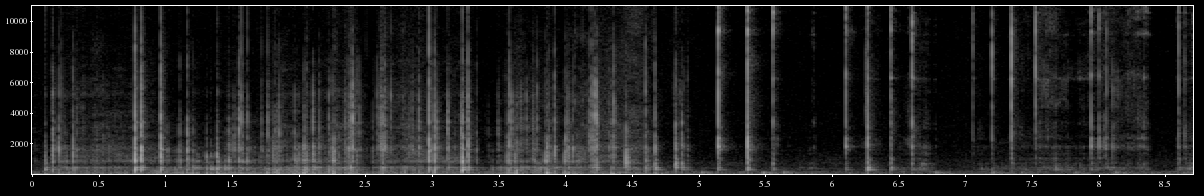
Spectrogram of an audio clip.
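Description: An empty 1L clear plastic water bottle with a blue label and dark cap is held in both hands and turned while medium-length fingernails tap and scratch its hollow sides. The first half is a dense, crackly scratching with bright clicks. It thins into sparser, sharp, quickly fading taps with a light hollow resonance toward the end.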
